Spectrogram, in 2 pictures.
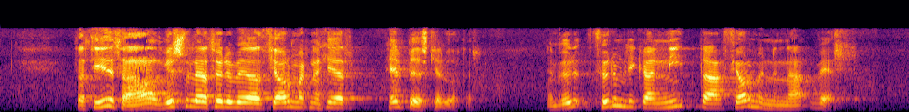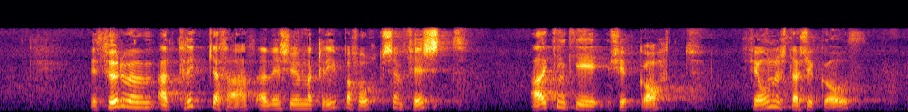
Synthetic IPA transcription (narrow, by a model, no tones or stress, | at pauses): θaðθiːðɪθaðaðvɪ̥sʏlɛːɣaθʏɾʏvɪðaðfjawɾmaknaçɛɾhejlpɪðascɛɾʏ̰ɔ̰hkaɾ̥ | ɛnvʏθʏɾʏmliːkaniːt̪afjawɾmʏnːɪnːavɛ̰ːl̥ | vɪðθʏɾvʏmaðt̪ʰɾɪcːaθa̰ðaðvɪðsjɛʏmaðkɾiːpafowl̥ksɛmfɪ̥st̪ | aðcejɲcɪsjɛkɔ̰ht̪ | θjoːwnʏst̪asjɛkoːwð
